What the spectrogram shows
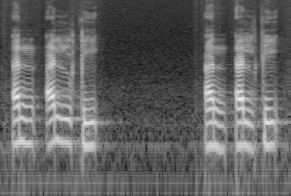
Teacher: अन अलकी नून साकिन का इजहार होगा क्योंकि आगे हरूफ हल्क़ में से हमसा है। अलकी क़ाफ पर पढ़ेंगे।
